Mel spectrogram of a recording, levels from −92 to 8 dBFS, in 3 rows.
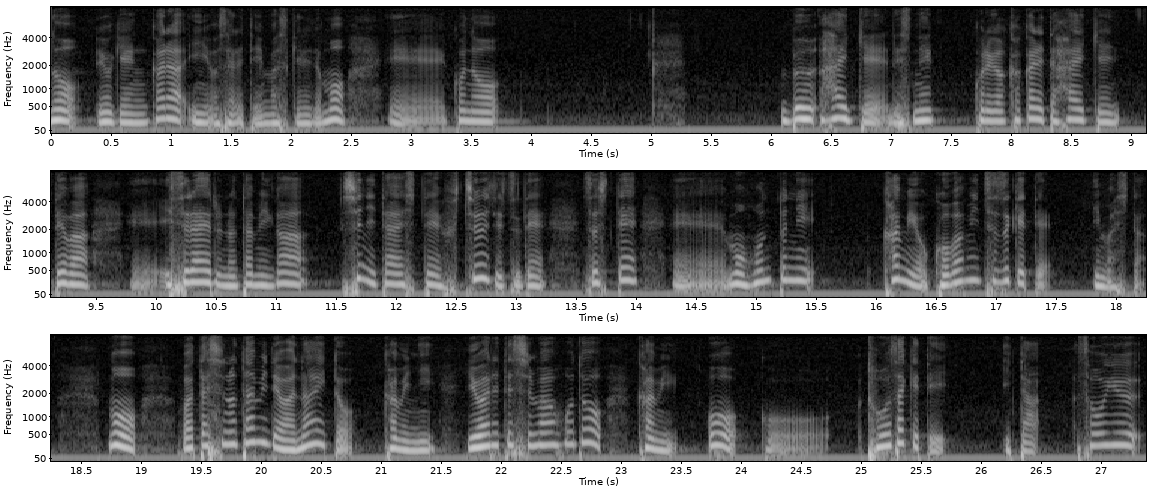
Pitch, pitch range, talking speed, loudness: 210 Hz, 175-240 Hz, 245 characters per minute, -26 LUFS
